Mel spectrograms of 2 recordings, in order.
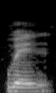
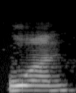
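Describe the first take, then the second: First: It sounds like the English word 'when'. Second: It sounds like the English word 'one'. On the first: The speaker calls it wrong. "영어식으로 읽으세요" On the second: The speaker calls it right. "one이라고 읽어주시면 되겠습니다"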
